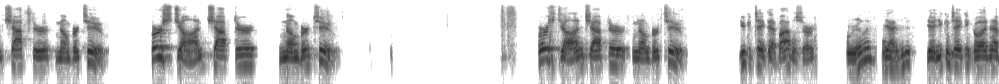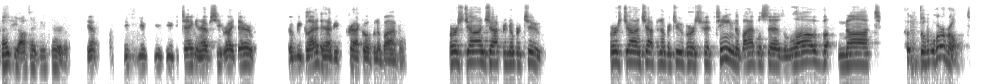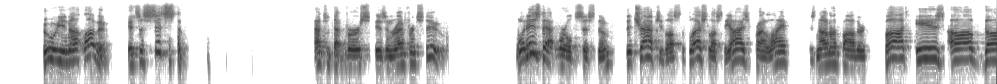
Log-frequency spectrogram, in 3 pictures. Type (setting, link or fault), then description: setting, large echoing room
